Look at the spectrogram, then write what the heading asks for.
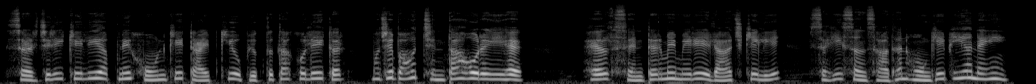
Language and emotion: Hindi, fearful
